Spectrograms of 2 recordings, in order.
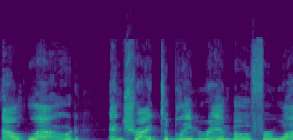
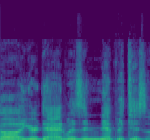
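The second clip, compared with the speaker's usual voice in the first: put-on creaky, rough troll voice. Retelling how he reads a troll super chat aloud, in troll voice. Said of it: "doing this like troll voice".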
